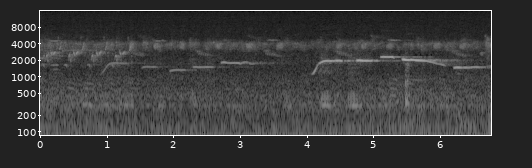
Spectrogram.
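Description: A young man whistles a few slow, drawn-out notes nearby.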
